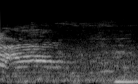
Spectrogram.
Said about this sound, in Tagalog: May alaga pa kayong pusa.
